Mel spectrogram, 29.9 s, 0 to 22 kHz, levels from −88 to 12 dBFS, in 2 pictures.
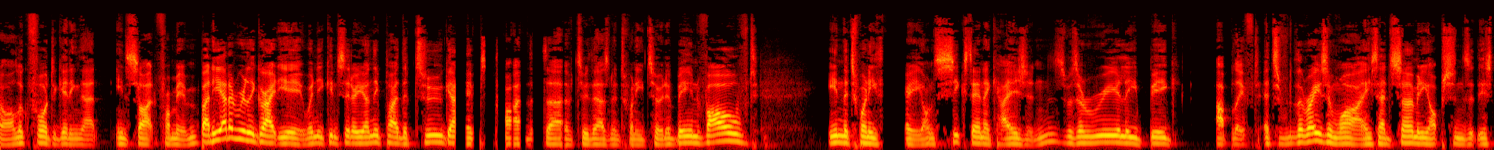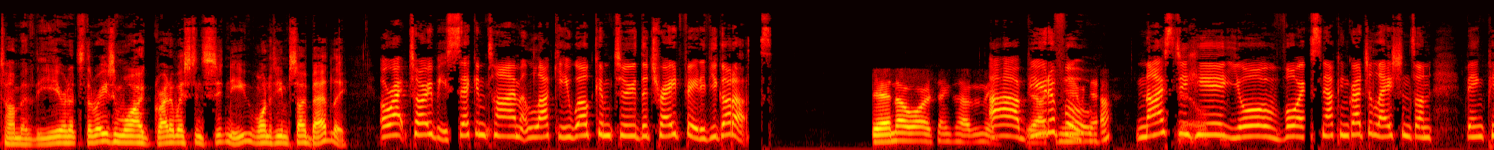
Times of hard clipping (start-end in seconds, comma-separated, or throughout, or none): none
